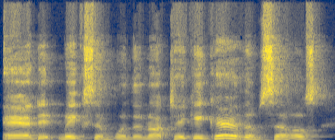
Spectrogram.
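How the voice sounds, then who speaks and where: Older woman lively rambling monologue. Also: deep voice, a little fast. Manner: digressive, emphatic, lively up-and-down delivery. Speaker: spiritual teacher.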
